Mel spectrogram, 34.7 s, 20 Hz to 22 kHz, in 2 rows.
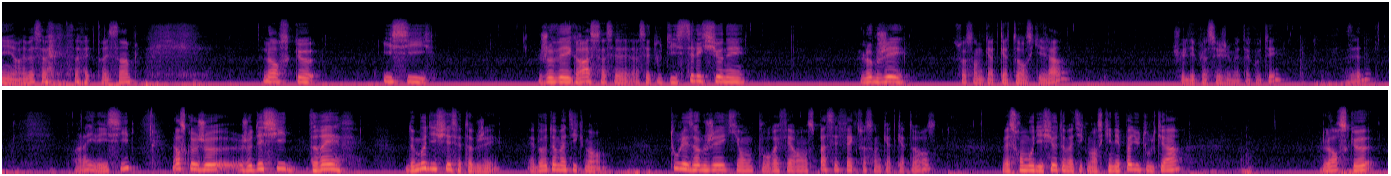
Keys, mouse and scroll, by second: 0.2 shift+click, 0.6 shift+click, 1.2 shift+click, 1.5 shift+Delete, 2.2 F2, 3.0 click, 4.2 KP_Subtract, 5.5 click, 6.5 click, 8.8 click, 10.4 click, 13.5 click, 14.6-16.1 drag, 16.6 z, 16.7 click, 17.2 F2, 18.3 click, 22.4-25.2 drag, 25.4 ctrl+z, 29.2 click, 30.9 click, 32.3 click, 33.4 ctrl+click, 34.3 ctrl+z.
